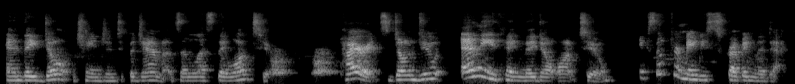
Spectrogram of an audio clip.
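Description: A woman reading a children's picture book aloud in an expressive storytelling style. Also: mid-range voice, moderate pace, rough recording. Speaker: storybook reader.

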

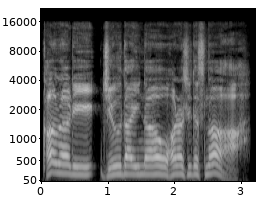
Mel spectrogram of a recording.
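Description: Cool, probing police chief for mystery fiction, acted by a male reader, formal, deliberate, dry sound. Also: high voice, clean tone, dry recording. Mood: grave, formal.

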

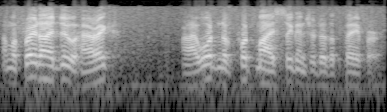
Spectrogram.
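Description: An actor playing a firm, authoritative president in a 1950s television space serial, speaking formally and curtly. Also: male voice, medium pitch, fairly quick, lightly acted. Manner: formal, curt, official. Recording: muffled, hissy 1950s film soundtrack.

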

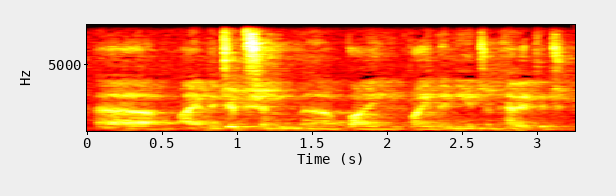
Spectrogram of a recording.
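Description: Panel guy, low voice, humble and joking, stumbles at first, big echoey room. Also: fairly even intonation, normal speed. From born in the USA, raised in Canada. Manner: modest, good-humoured, stammering starts. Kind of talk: panel self-introduction. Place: large lecture hall. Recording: echoey hall from far off, noisy.

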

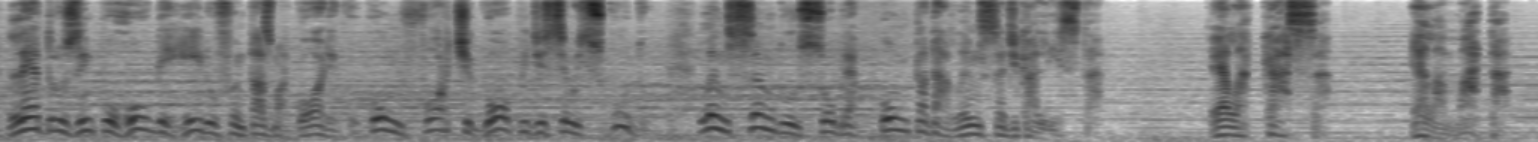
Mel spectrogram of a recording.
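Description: A man with a Brazilian accent giving dramatic scripted narration of a fantasy audio drama. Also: on the high side. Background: music.

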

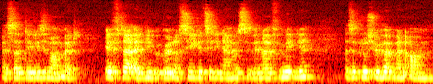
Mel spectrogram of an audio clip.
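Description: A woman in her twenties talking frankly to camera in a casual vlog, seated beside her partner in a bright room. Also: medium pitch, level tone. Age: 20s. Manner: open, frank, laughs lightly. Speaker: vlogger. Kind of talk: casual personal talk to camera. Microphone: camera on tripod, seated beside partner. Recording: roomy echo.

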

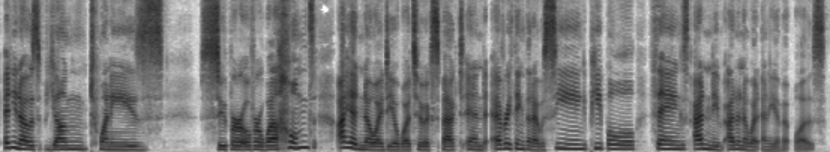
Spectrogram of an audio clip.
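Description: A woman in her thirties, a guest on a video call interview, telling a story from her early career in a lively, chatty way. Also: medium pitch, dry recording, clean studio sound. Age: 30s. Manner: lively storyteller, quick asides. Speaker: guest, relationship manager. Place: bedroom at home. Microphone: headphones with a desk mic on a video call.

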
